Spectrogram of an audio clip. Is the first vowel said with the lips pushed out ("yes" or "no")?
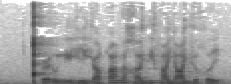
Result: no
